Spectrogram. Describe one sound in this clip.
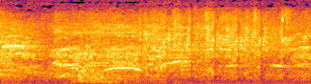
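Bodies thud onto a ring mat.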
